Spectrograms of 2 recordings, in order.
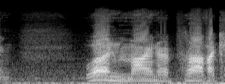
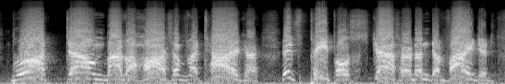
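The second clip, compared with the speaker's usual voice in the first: loud, much higher defiant proclamation; proud furious shout; 6 semitones higher, 7 dB louder than usual. Acted. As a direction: roar it like a battle cry. Kilrathi proclaims his people's endurance.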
